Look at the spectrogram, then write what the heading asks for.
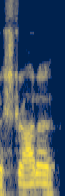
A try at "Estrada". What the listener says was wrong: No, you gotta roll that R, man.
